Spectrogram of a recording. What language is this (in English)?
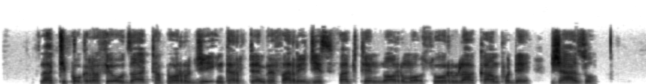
Esperanto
